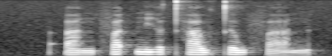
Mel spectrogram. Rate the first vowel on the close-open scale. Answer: open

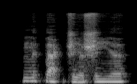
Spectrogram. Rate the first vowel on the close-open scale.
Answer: mid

